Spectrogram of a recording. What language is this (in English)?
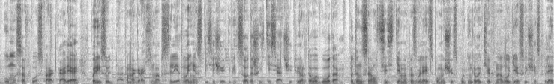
Russian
